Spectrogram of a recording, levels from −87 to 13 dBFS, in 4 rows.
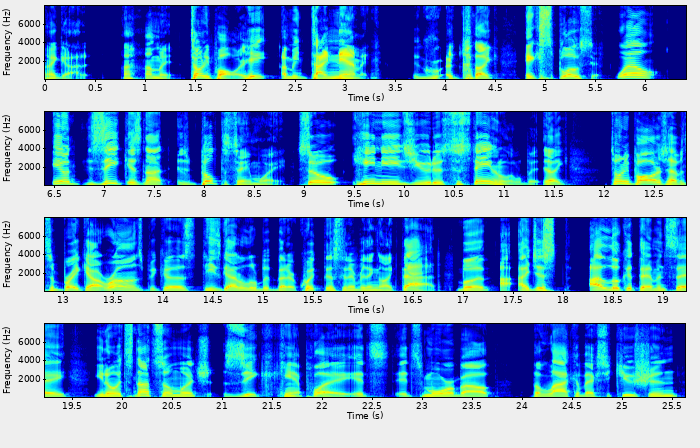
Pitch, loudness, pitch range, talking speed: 135 Hz, -25 LUFS, 120-165 Hz, 185 wpm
